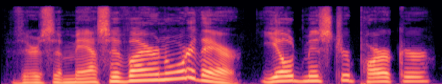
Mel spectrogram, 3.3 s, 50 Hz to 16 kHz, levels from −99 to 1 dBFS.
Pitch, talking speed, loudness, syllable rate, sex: 185 Hz, 180 wpm, -16 LUFS, 5.3 syllables/s, male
